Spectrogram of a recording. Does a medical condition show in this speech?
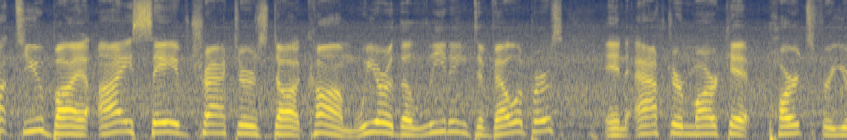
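No.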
